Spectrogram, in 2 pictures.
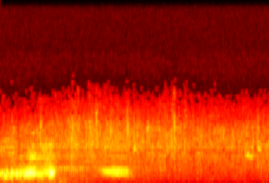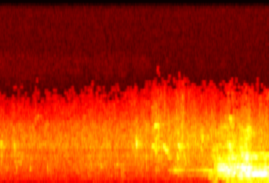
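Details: Red deer stag at a mud wallow during the rut, where stags spray mud with urine, roll in it and rake it with antlers to leave scent marks; hoarse harmonic bellows open the recording, a short one follows, and a louder one closes.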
